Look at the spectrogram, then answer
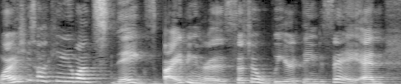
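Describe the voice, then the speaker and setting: Over noticeable background noise and audible room echo, a woman with an American accent talks at a fairly quick pace in a fairly high pitch. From United States. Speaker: vlogger. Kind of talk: casual vlog talk. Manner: conversational, animated.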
